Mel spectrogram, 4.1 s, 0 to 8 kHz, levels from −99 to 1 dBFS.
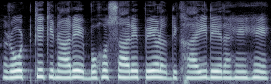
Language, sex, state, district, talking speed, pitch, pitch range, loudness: Hindi, female, Madhya Pradesh, Bhopal, 145 wpm, 230 Hz, 220-240 Hz, -13 LUFS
